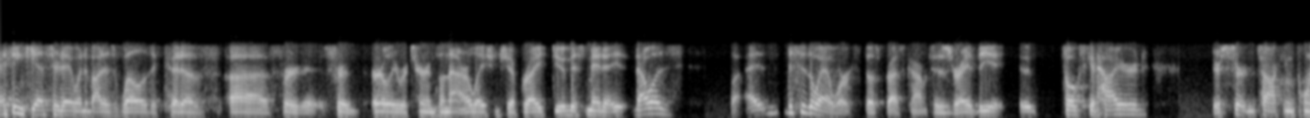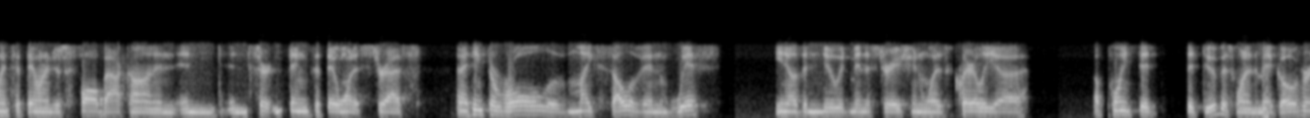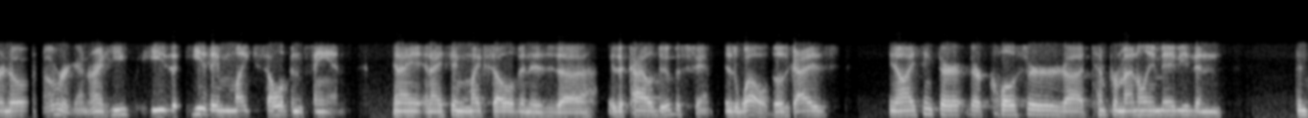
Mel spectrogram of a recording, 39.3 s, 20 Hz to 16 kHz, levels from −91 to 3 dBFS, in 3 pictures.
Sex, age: male, 20-39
